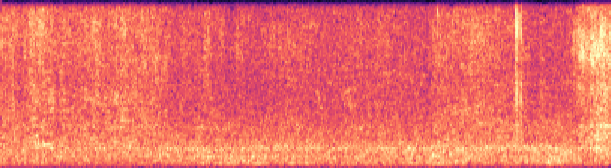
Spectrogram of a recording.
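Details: Honey bees in a top-bar hive making a constant dense hum with a faint thin tone running through it, plus a couple of short clicks near the end.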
